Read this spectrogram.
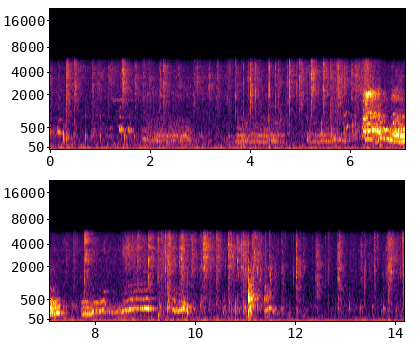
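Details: Six-week-old Miniature Pinscher puppies of one litter in a small room; repeated wavering whines and squeaky whimpers through the middle seconds, with frequent bumps, shuffling and scratching.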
